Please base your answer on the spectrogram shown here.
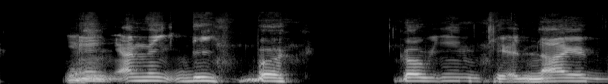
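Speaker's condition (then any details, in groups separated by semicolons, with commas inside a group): Cerebral palsy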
